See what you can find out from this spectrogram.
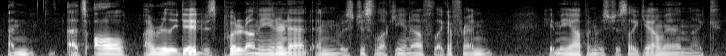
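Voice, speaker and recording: Casting: American male musician, casual interviewee, laid-back slangy talk, lowish pitch with heavy vocal fry. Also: monotone, fairly quick, hardly any pauses. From New York, United States.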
